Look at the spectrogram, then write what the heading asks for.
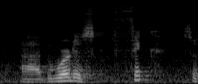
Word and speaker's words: fiqh: ritual worship so that's called the word is thick so it's pronounced spelled fiqh thick of be bothered about it means worship the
